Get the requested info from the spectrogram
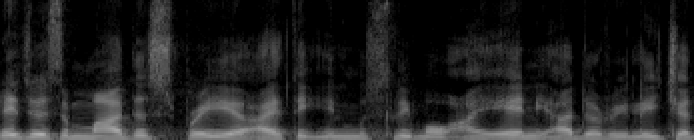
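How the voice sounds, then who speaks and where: On a very clean recording with a silent background, a woman with an ordinary speaking voice talks at a moderate pace, medium in pitch with ordinary pitch variation. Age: 60s. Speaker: business executive, award honoree. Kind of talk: interview. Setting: event venue interview.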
